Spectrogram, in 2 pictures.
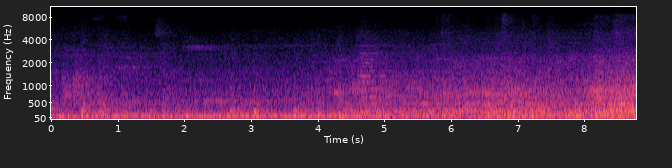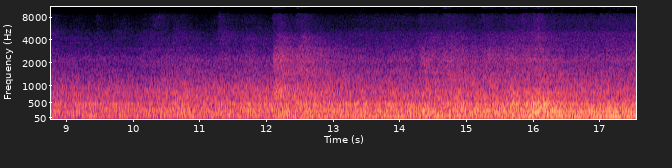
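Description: A train approaches, growing steadily louder as it rumbles in.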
